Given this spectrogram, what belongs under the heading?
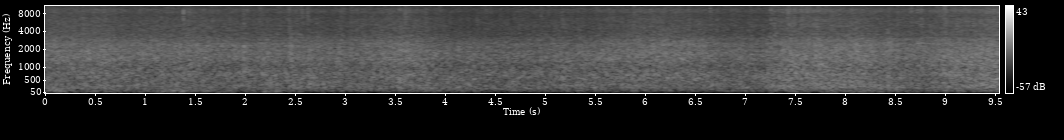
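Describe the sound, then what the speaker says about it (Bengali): Heavy monsoon rain drums on a tin roof in a village, a dense, steady hiss and patter that stays loud and unbroken throughout, with no voices. "টিনের চালে রিমঝিম বৃষ্টি"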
